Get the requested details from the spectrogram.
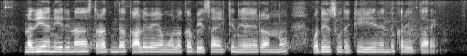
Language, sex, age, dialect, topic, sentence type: Kannada, male, 25-30, Central, agriculture, question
